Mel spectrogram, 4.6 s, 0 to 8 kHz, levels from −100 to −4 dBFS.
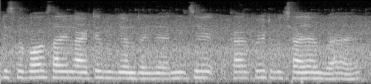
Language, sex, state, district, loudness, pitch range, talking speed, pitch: Hindi, female, Uttar Pradesh, Lucknow, -16 LUFS, 205-230 Hz, 165 wpm, 220 Hz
